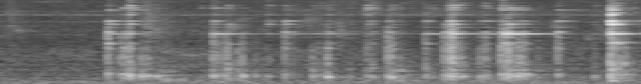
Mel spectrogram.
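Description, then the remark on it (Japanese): A series of light glassy clinks and knocks of a glass kettle being handled and set down, with several irregular taps and a sharper ring near the end. “やかんだね。”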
